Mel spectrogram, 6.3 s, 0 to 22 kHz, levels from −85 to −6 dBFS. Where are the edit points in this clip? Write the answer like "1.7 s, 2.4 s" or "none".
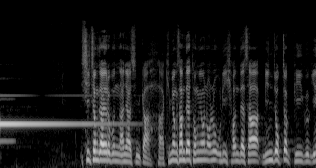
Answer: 0.9 s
